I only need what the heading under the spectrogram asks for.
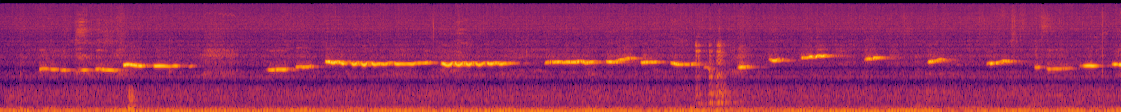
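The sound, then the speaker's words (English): A person whistles a slow, flowing rock melody, clear, with sustained notes gliding up and down over a low background hum, no talking. “Would you just do one more … whistled?”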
